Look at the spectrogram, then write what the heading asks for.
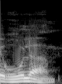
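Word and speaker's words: غلام: Al-ghulam بضم الغين, which mean you say ghulam. It's saying you how to say it.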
